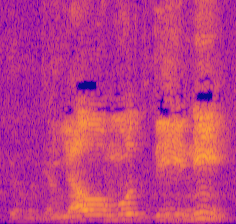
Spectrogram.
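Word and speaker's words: يوم الدين: somewhere on this alif, that is joining two different nouns and it is not being pronounced. Okay. So that is this thing. So now the combination of these two words became Yawmuddini. Full word is Yawmuddini.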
